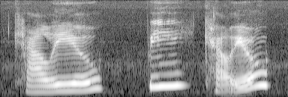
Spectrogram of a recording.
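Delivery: Calliope said uncertainly as KAL-ee-oh, final syllable dropped; unsure mispronunciation. Real, not acted. Knitter guessing a yarn colorway's name, Calliope wrongly as KAL-ee-oh. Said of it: "I'm gonna say it wrong".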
